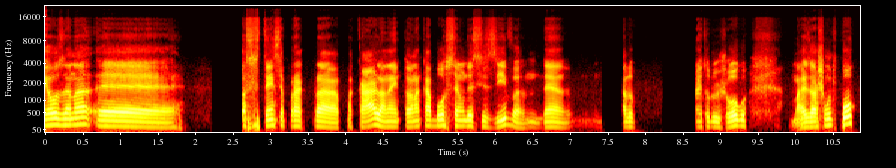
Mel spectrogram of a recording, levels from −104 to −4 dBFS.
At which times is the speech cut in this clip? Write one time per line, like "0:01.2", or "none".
none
